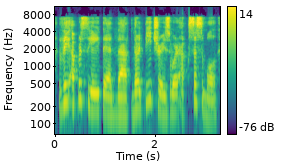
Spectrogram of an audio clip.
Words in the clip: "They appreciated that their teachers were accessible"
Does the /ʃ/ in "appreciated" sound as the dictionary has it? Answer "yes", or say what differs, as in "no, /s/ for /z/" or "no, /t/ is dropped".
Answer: no, /s/ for /ʃ/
